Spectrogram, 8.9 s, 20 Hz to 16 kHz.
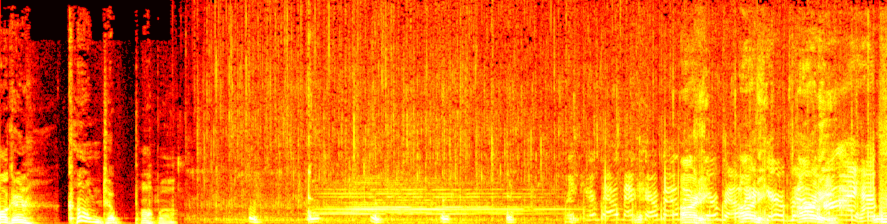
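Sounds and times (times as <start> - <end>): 
speech: 0.0 - 8.8
coffee dripping from a spigot: 1.8 - 8.8.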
